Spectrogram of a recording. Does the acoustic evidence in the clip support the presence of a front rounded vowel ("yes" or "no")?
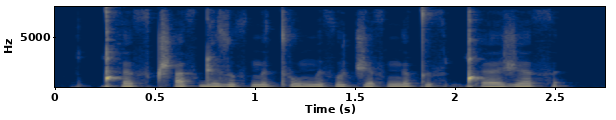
no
